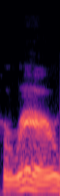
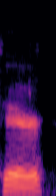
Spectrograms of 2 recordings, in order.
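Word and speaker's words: Herer: know like Jack hair I always pronounced it Herrera which was wrong and I was told it's hair like Terror so my Jack Herrera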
